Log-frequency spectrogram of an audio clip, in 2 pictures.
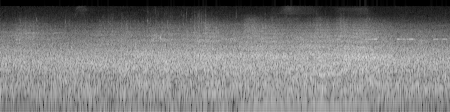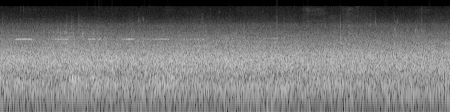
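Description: Steady hum of road traffic on the highway bridge overhead. A heavy vehicle drones low through the first half, and a faint repeated high beep of a reversing alarm sounds through the middle.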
